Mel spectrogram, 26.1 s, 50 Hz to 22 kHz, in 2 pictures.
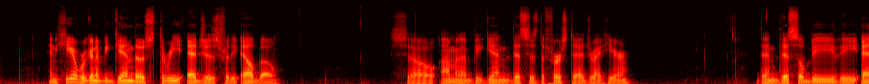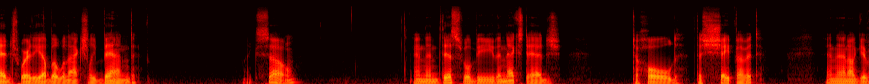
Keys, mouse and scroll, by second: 2.1 click, 2.8 s, 5.5 s, 10.1 click, 10.9 e, 14.1 click, 15.3 s, 17.7 click, 17.7 s, 19.7 e, 24.4 click.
